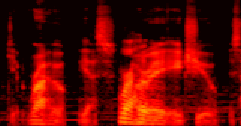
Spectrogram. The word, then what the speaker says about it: Rahu: Specifically, he had said that if you guys had wished to find out more about this entity, Raoul? Rahu, yes, Rahu. R-A-H-U is how it's spelled.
